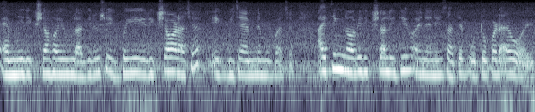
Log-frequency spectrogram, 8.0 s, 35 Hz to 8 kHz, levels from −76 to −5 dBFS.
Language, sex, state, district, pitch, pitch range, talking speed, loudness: Gujarati, female, Gujarat, Gandhinagar, 225 Hz, 215-245 Hz, 210 wpm, -16 LUFS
